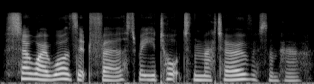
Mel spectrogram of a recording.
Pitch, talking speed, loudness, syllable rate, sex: 210 Hz, 230 wpm, -17 LUFS, 5.8 syllables/s, female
